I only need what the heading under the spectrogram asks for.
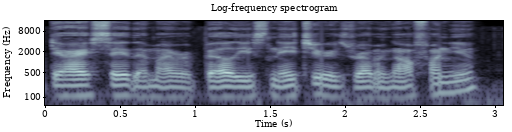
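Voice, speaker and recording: In a romantic audio roleplay, a man plays a smitten college guy, his low voice full of gravelly fry. He speaks briskly in a teasing, confident, intimate manner, with a flirty, upbeat mood.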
